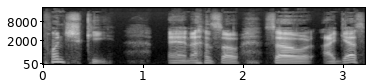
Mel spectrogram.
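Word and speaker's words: pączki: Danish uh so uh p a z that's pronounced punchki and so so I guess R A RZ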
